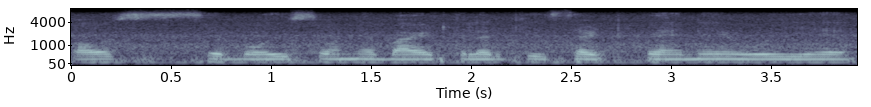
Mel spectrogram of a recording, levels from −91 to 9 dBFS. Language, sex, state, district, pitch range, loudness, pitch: Hindi, male, Uttar Pradesh, Ghazipur, 110-115 Hz, -26 LUFS, 110 Hz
